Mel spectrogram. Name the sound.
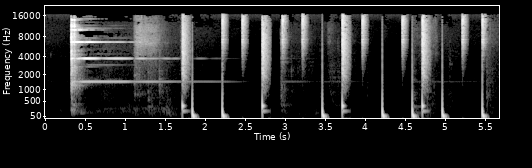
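bell being dinged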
